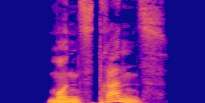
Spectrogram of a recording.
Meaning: monstrance
- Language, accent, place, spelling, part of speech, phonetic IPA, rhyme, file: German, Germany, Berlin, Monstranz, noun, [mɔnˈstʁant͡s], -ant͡s, De-Monstranz.ogg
